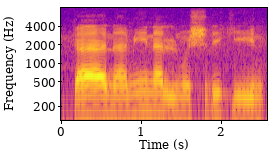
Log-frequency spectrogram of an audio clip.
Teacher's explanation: Kana kaf, ka huruf k. Kana dia tak ada angin, tak perlu kita letak angin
